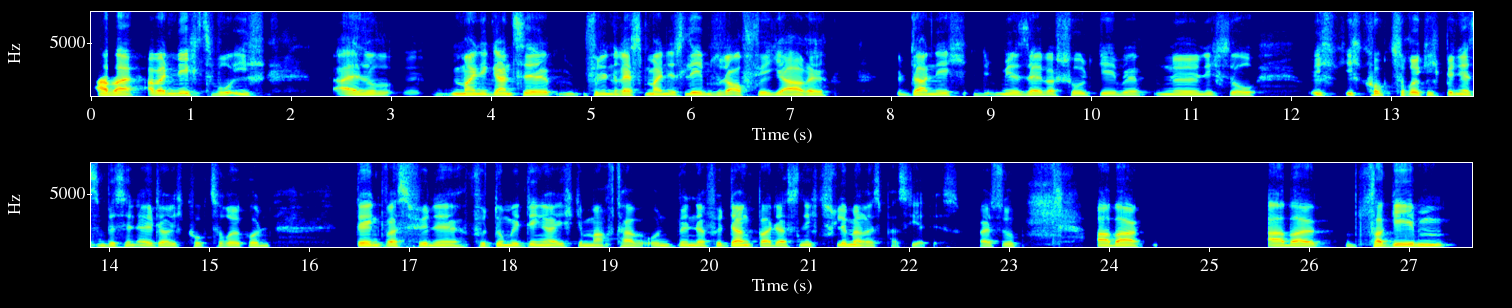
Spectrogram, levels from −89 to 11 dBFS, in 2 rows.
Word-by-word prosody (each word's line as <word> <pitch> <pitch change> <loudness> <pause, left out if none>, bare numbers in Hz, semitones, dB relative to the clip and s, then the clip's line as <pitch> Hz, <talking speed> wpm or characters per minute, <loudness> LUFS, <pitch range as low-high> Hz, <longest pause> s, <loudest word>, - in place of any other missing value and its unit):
Aber 135 -2 +9
aber 135 0 +6
nichts, 150 0 -2
wo 125 0 0
ich 105 -3 -5 0.7
also, 115 -3 0 0.4
meine 125 -1 +2
ganze 115 -4 +3 0.3
für 125 - -6
den 115 -1 -2
Rest 130 +2 +2
meines 115 -3 +1
Lebens 120 -3 +1
oder 110 - +4
auch - - +1
für 100 - -4
Jahre 100 0 +3 0.7
da 110 +2 +2
nicht 110 -1 -5
mir 110 0 -5
selber 105 -1 0
Schuld 105 -1 -6
gebe. 95 -1 -4
Nö, 110 0 -2
nicht 100 -2 -7
so. 100 0 -3 0.5
Ich - - -5
ich - - -2
gucke 160 -2 +1
zurück, 135 -4 +1
ich 120 -1 -7
bin 125 -2 +1
jetzt 110 -3 -1
'n 90 - -7
bisschen 100 -2 -5
älter 100 -1 -2
ich 90 +1 -10
gucke - - -9
zurück 105 -1 -5
und 90 -2 -4 0.9
denke, 110 0 +3
was 105 -2 0
für 105 -1 -2
'ne 90 -2 -2
für 100 - -7
dumme 110 -4 -2
Dinger 110 -2 -1
ich 95 0 -7
gemacht 90 -1 -5
habe 85 -1 -1
und 95 -3 -7
bin 105 -2 -2
dafür 95 -1 -2
dankbar, 110 -1 +3
dass 95 -1 -1
nichts 95 -3 -7
Schlimmeres 125 -8 -1
passiert - - -14
ist. - - -25 0.2
Weißt 85 +4 -6
du, 135 0 -7 0.7
aber 105 -2 +5 1.2
aber 110 -1 +3 0.4
vergeben, 130 - +2
110 Hz, 140 wpm, -25 LUFS, 95-120 Hz, 1.2 s, Aber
